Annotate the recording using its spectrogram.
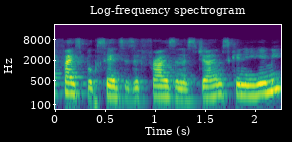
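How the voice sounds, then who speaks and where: Talking at a fairly quick pace, a woman with an Australian accent shows ordinary pitch variation. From Australia, western Sydney. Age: 50s. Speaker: activist researcher. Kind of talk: interview.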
